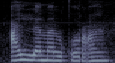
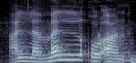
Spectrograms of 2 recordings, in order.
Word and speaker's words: al-Qur'an: Like al-Qur'an. Al-Qur'an. The lam is not silent, al-Qur'an, but alif or hamzatul wasl is skipped, it's silent.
